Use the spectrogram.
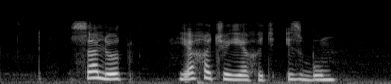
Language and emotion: Russian, neutral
